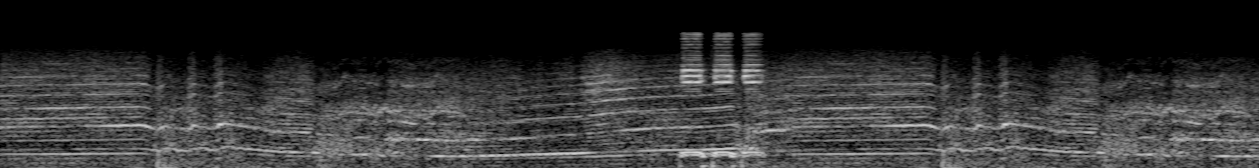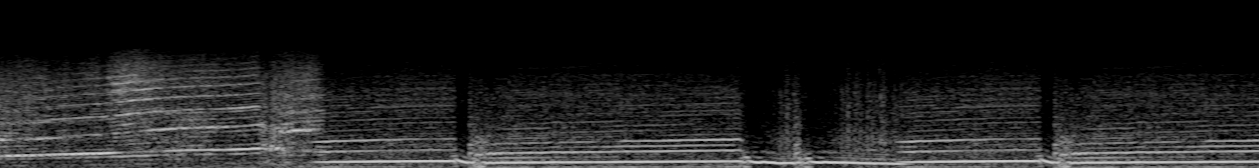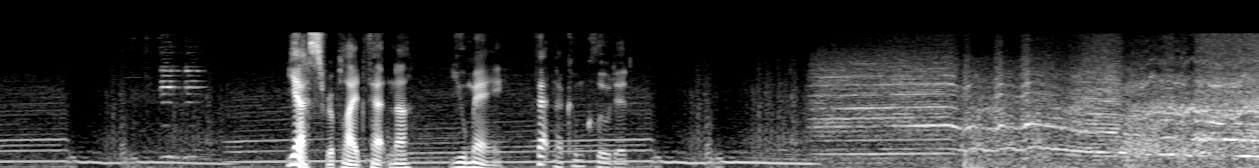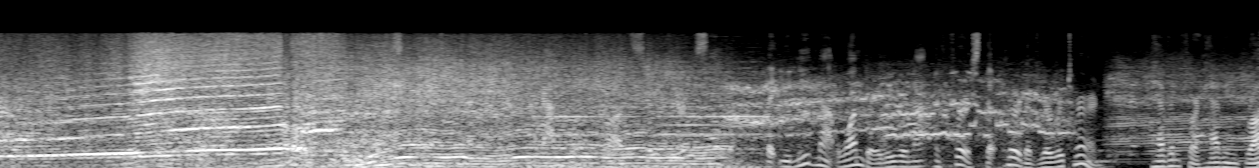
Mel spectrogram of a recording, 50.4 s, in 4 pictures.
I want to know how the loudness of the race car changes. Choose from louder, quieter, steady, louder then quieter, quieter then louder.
louder.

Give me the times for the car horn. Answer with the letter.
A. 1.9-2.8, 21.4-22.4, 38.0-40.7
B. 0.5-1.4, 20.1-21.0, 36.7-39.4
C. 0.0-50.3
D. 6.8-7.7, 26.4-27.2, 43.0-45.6
D.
